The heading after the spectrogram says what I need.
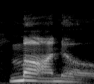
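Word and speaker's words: Maono: Mono, but it's spelled M A O N O. It's kind of weird, but um yeah, just let us know because I know that it sounds different.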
